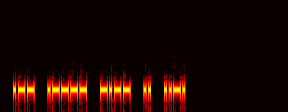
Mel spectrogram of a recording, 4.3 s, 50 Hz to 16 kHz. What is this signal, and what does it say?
Morse code, heard as a keyed tone, about 36 wpm, spaced as for 25 wpm, 700 Hz. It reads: W1YIF
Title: USA Call Signs - 5 Characters - 2x Character Spacing - 35wpm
